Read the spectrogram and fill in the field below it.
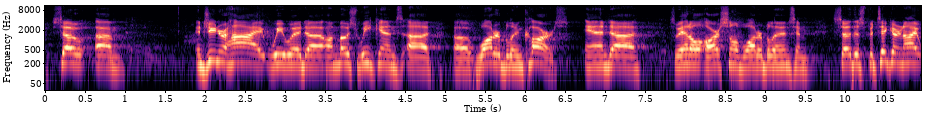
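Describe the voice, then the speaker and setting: A middle-aged man preaching a sermon, telling a lively story and building to urgent exhortation. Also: on the high side. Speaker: pastor.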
